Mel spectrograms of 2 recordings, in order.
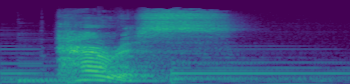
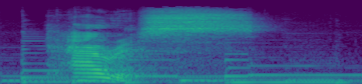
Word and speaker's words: Paris: English we say Naples Paris Paris this one comes up quite a lot in my English class everyone says pari which is the French pronunciation but in English you have to say Paris Paris Prague Prague Rome Rome st.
